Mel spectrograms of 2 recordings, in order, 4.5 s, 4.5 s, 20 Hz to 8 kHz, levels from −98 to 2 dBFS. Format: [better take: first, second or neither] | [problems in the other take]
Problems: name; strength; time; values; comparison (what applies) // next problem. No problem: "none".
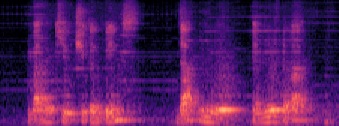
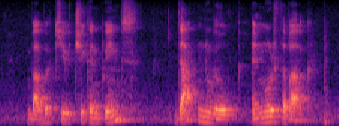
second | noise reduction (neural separator model SepFormer DNS4)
